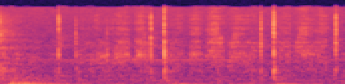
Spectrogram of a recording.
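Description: A stylus writing by hand on a tablet screen: light scratching with a few sharp taps.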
